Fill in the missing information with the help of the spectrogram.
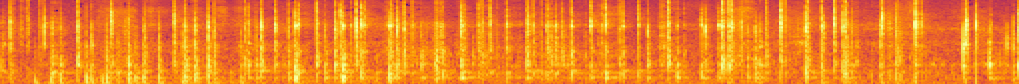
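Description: Long nails tap fast on the hollow plastic body of a Canon DSLR camera mounted on a tripod. The result is a rapid, continuous stream of sharp, bright clicks that die out instantly, with almost no low end.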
